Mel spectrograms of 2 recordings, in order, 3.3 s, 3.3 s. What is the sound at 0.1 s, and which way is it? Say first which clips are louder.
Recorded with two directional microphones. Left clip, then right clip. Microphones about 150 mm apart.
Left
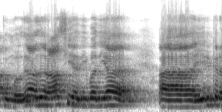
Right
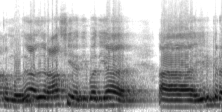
A woman's voice: right 3 dB; 40° right (ahead or behind).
